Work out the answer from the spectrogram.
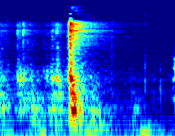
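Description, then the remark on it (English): A single sharp clunk rings out as one of three locks on a store door is turned, then quickly fades, with faint murmuring voices and quiet shuffling before and after. “Turn the locks. Yeah, door don't open. Three locks in the store.”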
